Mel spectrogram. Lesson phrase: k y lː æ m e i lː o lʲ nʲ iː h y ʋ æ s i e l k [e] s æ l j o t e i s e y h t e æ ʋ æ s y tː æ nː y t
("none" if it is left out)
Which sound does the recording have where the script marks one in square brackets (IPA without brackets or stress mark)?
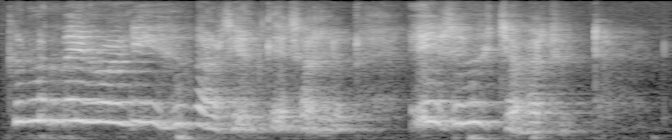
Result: e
